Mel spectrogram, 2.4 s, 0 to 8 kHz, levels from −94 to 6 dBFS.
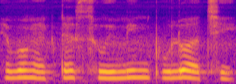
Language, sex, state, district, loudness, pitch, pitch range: Bengali, female, West Bengal, Cooch Behar, -16 LUFS, 235 Hz, 225-245 Hz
